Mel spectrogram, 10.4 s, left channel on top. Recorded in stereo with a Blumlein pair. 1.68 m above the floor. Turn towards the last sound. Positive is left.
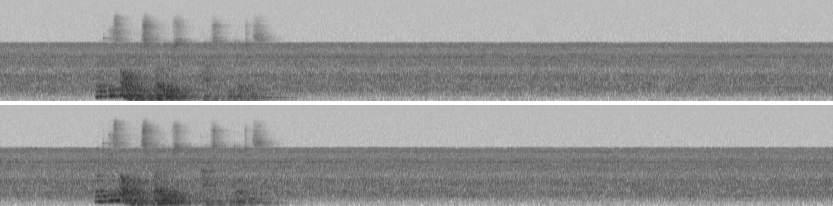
turn(degrees=-45)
